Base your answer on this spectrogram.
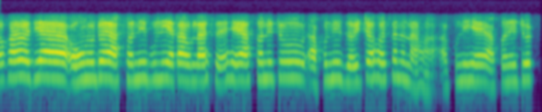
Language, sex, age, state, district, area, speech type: Assamese, female, 45-60, Assam, Dibrugarh, rural, conversation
